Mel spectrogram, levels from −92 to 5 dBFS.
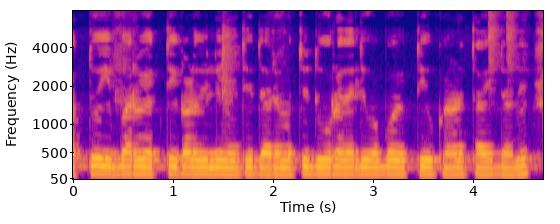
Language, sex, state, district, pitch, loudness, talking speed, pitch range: Kannada, male, Karnataka, Koppal, 125 Hz, -13 LUFS, 125 wpm, 125-130 Hz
